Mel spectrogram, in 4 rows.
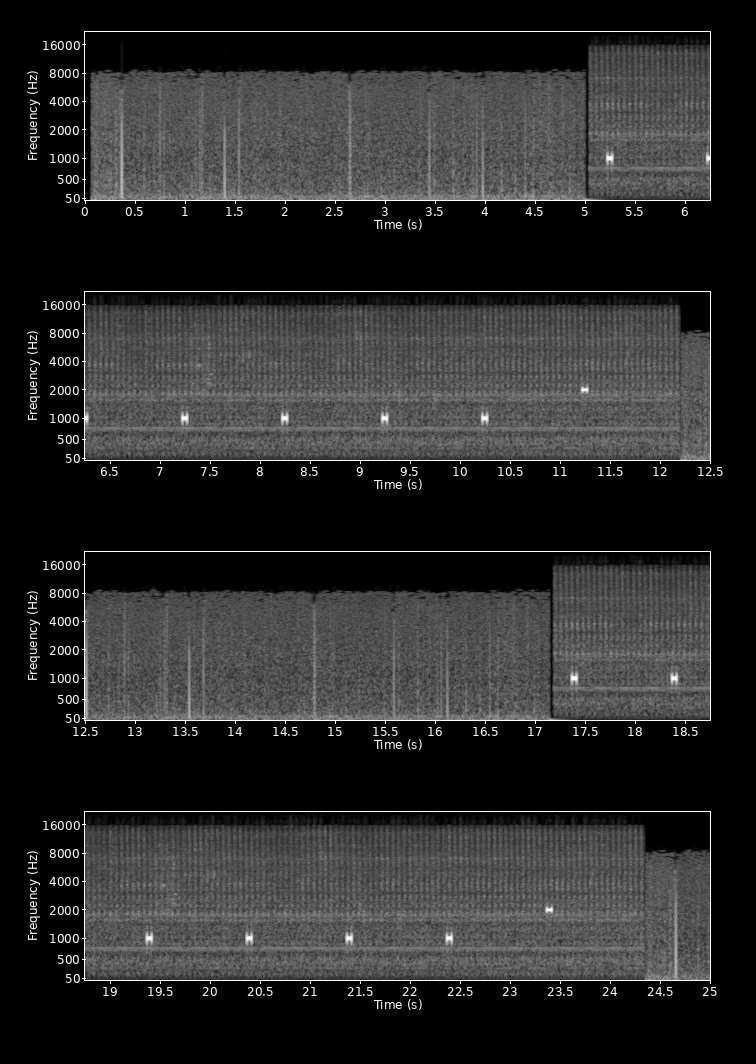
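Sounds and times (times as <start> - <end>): film crackle and hiss: 0.1 - 25.0
faint steady hum: 17.2 - 24.4.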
